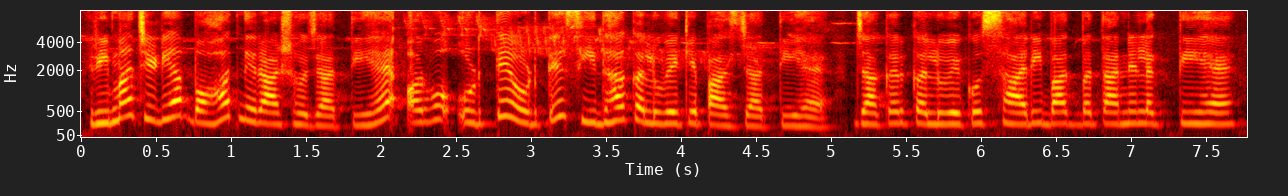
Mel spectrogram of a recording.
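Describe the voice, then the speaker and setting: A woman's voice: a little high, normal speed, few pauses, darkish tone. A woman reading scripted narration for a children's cartoon story.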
